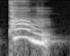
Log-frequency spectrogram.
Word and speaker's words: thumb: Thumb. Okay, here B will be silent. You are not supposed to pronounce B. Thumb. No, incorrect. Correct pronunciation will be thumb. We have to stop ourselves at M.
